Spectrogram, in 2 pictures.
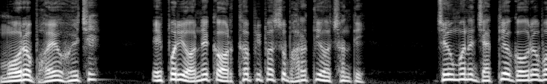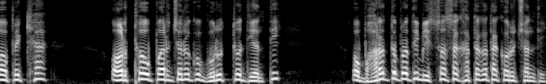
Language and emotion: Odia, fearful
